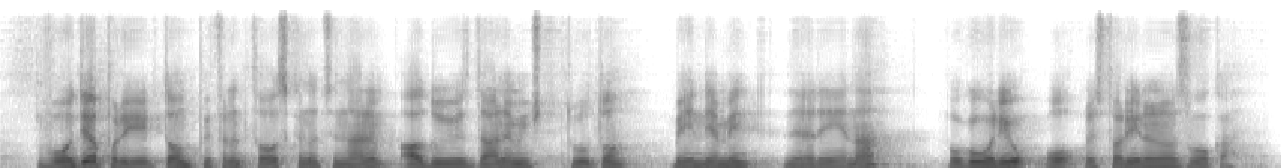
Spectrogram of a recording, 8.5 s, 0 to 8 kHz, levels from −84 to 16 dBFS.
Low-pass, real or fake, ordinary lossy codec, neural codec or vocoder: 7.2 kHz; fake; none; codec, 16 kHz, about 1 kbps, DyCAST, with the encoder's durations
